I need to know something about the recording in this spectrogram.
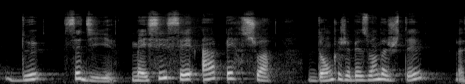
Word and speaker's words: aperçoit: Donc, aperçoit, O plus I, il y a le son des wa. Donc, c'est pour ça qu'on écrit avec O plus I, mais on prononce wa.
